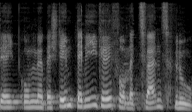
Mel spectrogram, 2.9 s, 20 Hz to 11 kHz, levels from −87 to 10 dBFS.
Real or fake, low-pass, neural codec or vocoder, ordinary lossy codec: fake; 9.9 kHz; codec, 24 kHz, 0.9 kbps, WavTokenizer, medium music audio release; none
